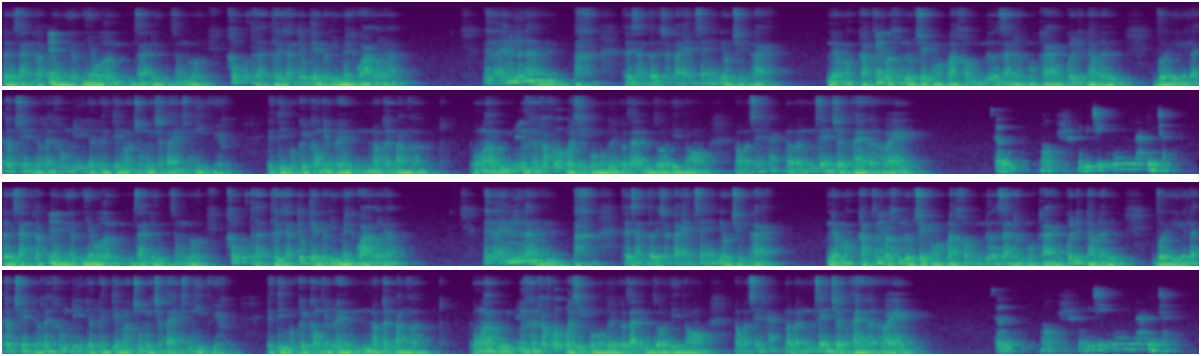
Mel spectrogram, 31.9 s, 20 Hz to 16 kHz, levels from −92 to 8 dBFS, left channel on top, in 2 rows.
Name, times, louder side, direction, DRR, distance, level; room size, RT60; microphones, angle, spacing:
voice 1, 0.0-2.7 3.0-5.3 6.4-10.3 11.0-15.0 15.3-19.0 19.5-21.6 22.2-28.1, right 1 dB, 60° right, 1 dB, 0.5 m, -22 dB
voice 2, 6.6-7.4 11.6-11.9 20.2-20.4 22.8-23.0 29.2-29.5 29.8-31.5, left 2 dB, 90° left, 3 dB, 0.5 m, -25 dB
2.1 x 2.1 x 3.2 m, 0.68 s
head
